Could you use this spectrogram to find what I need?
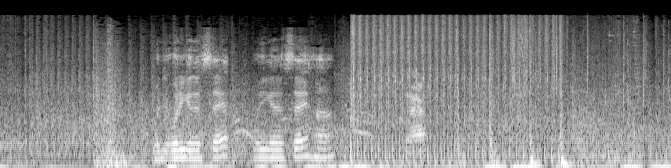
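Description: A rifle fires a few heavy shots.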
